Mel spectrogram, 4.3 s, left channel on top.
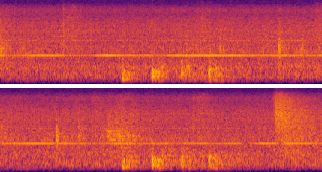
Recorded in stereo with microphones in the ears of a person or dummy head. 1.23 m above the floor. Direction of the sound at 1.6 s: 50° left (ahead or behind).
